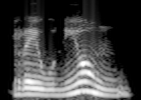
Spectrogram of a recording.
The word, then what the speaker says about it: reunión: Otra palabra aguda, reunión. La sílaba tónica en la última sílaba, la sílaba nión, y lleva tilde porque termina en N.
